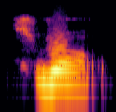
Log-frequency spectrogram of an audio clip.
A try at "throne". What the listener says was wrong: Make sure you're saying that N sound at the end.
